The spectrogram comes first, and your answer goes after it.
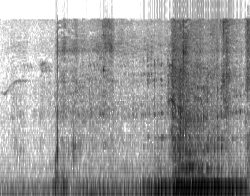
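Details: Leopard caught by forest officials after roaming in Rangareddy near Narsingi, Hyderabad; a deep, rough growl rumbles low and swells louder in its second half, with handling knocks at the start.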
